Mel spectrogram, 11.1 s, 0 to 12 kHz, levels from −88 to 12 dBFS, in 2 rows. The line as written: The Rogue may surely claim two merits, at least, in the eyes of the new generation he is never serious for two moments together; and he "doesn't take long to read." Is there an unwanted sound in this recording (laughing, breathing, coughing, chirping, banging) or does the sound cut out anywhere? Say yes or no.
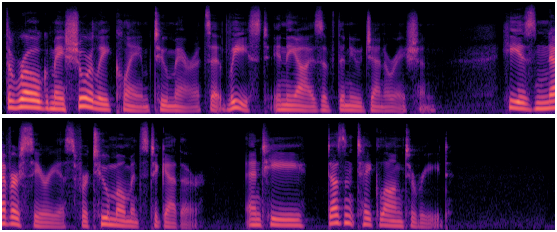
no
